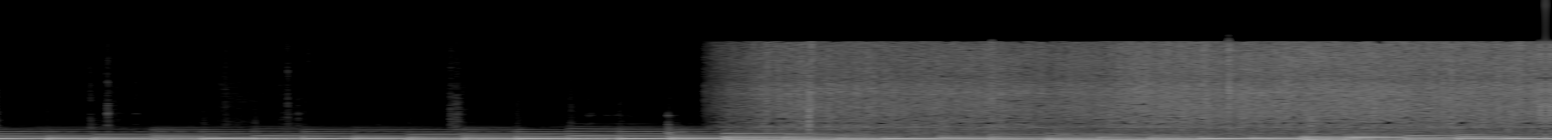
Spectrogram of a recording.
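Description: Background music throughout; about three and a half seconds in, the steady sizzle of diced onion and green pepper frying in a pan starts, as grated carrot is tipped in and stirred.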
